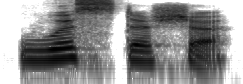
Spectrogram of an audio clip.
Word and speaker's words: Worcestershire: in the bottom left-hand Corner the little saws Worcestershire but Noah say say it again Worcestershire Worcestershire so this was invented in this town obviously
